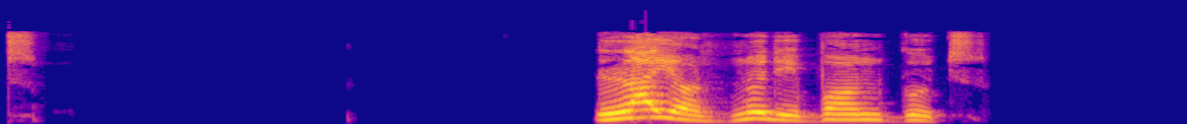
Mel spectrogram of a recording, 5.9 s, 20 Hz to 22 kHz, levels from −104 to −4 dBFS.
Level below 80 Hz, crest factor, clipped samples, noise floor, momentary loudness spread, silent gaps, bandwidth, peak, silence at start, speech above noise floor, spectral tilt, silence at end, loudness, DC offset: -70 dBFS; 20 dB; under 0.1%; under -90 dBFS; 17 LU; 0.37-2.96 s; 8 kHz; 0 dBFS; 0.05 s; over 76 dB; -4.5 dB/octave; 1.1 s; -14 LUFS; under 0.1%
